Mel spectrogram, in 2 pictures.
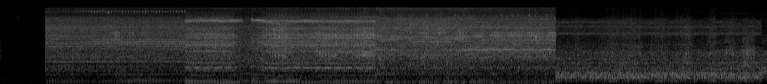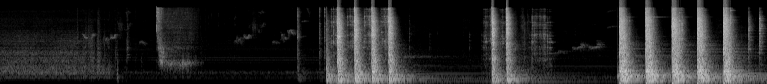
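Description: A drill boring into a brass block held in a vise, then a handheld butane torch hissing as it heats the brass guard. Near the end come three bursts of quick, ringing hammer blows driving the brass guard onto the steel tang of the sword.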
